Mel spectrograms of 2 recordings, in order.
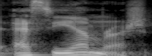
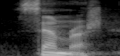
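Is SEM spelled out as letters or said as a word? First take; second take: letters; word. First: SEM is spelled out as separate letters. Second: SEM is said as a single word. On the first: The name stands for search engine marketing. The speaker calls it wrong. "I was pronouncing it in the early days of my ads for them just a few months ago as SEMrush" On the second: The brand covers more than search engine marketing. The speaker calls it right. "but SEMrush"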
